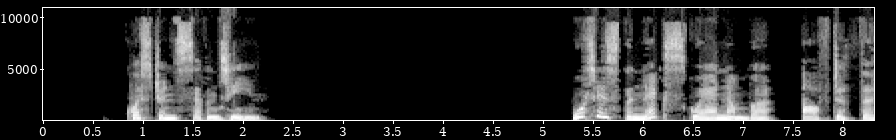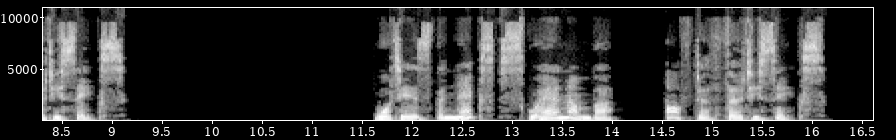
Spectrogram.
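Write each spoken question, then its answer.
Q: What is the next square number after 36?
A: 49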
